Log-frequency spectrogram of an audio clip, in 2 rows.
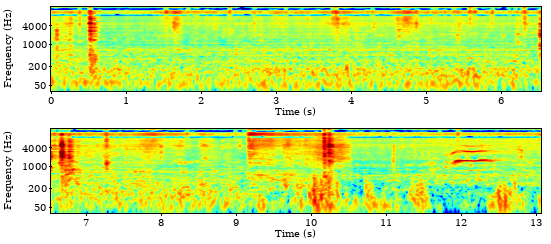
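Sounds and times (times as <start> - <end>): steady low rumble: 0.0 - 11.6.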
